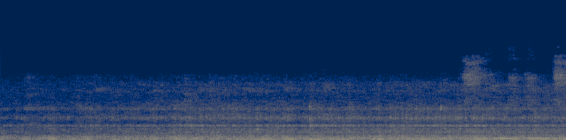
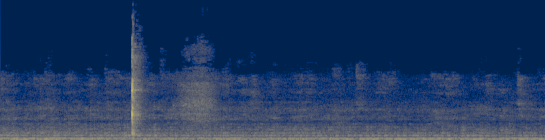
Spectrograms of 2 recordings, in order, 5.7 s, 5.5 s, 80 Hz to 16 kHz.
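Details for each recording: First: 1991 Orient Deluxe ceiling fan, motor base removed, coasting after a hand push: rough, uneven hum with faint scraping instead of a quiet spin; one bearing in bad condition, to be replaced. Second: 1991 Orient deluxe ceiling fan after replacing a bad bearing and a weak capacitor: quiet steady low hum, no grinding, rubbing or wobble; fan runs smoothly without pushing, normal after repair.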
